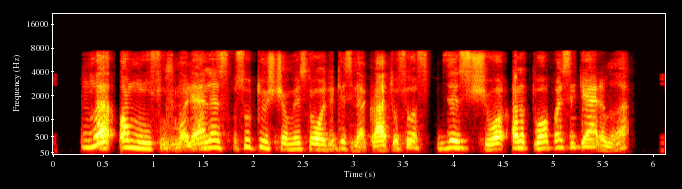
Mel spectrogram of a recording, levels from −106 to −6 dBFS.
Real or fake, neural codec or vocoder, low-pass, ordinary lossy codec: fake; codec, 24 kHz, 0.9 kbps, WavTokenizer, medium music audio release; 7.2 kHz; AAC, 48 kbps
